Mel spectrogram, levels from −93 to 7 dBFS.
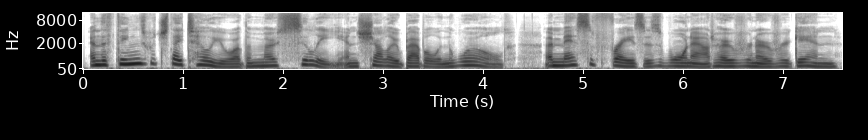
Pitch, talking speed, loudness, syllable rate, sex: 165 Hz, 215 wpm, -18 LUFS, 4.9 syllables/s, female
